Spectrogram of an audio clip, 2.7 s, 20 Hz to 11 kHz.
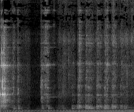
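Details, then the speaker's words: Rear wheel bearing from a 2006 Honda CRF250R dirt bike, spun by hand on the axle: dry, gritty rasp the whole time it turns; the bearing has run dry and is rough, and the rear bearings were found to be shot. "what it sounds dry Zach it is oh my gosh guys you could hear it"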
